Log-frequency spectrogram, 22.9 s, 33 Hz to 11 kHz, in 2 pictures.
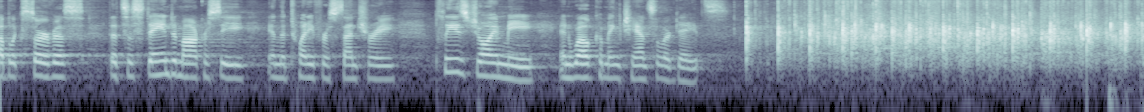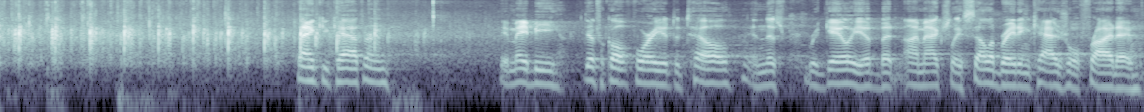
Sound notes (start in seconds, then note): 7.4 applause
